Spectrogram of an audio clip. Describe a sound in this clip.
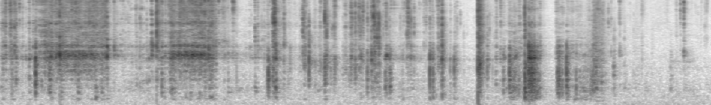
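Thin plastic crinkles and clicks close by as it is handled.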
